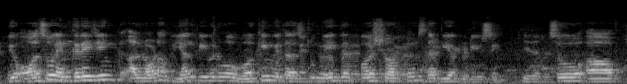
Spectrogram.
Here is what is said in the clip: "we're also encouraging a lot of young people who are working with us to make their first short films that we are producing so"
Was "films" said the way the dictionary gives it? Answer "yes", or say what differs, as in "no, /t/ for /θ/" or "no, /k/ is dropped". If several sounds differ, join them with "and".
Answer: no, /l/ is dropped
